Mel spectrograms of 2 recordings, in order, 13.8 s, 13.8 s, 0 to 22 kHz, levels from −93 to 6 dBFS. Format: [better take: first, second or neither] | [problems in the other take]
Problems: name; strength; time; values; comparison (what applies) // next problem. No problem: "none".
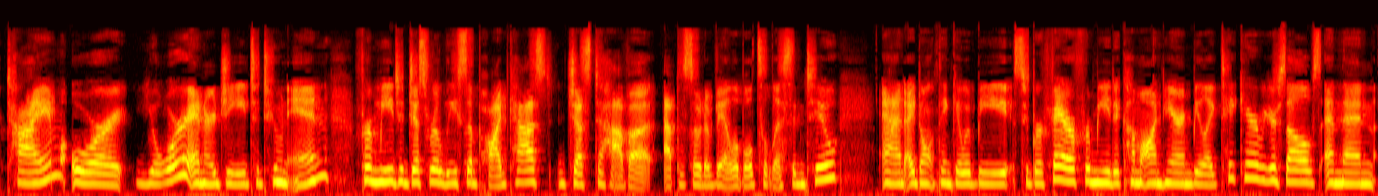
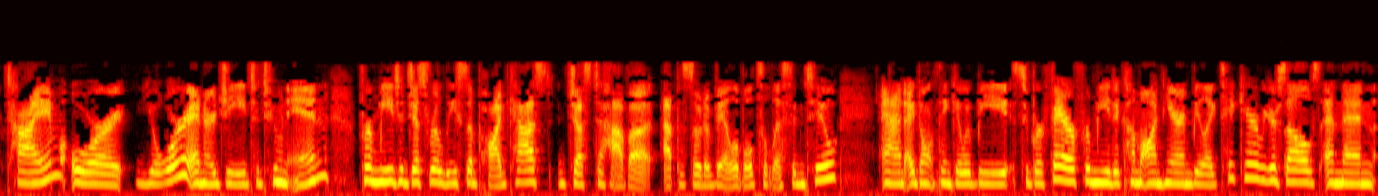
first | garbled, watery; badly; nothing above 6.5 kHz; slightly in the first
